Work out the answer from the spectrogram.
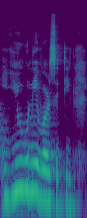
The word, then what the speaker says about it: university: to use a a university university again this word starts with u u is a vowel but the sound comes of yo y o yo university university so that's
